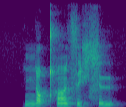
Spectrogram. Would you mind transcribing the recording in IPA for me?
ɲ ɐ qʰ ĩ s ɨ ç ɬ ɨ

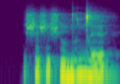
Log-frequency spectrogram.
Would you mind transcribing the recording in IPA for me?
ʃ a ʃ ɛ ʃ õ d̪ õ ŋ͡ǀ ɛ

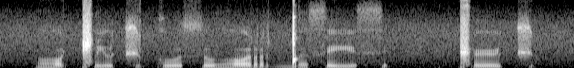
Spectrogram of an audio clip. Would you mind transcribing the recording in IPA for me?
ɦ ɔ ǁ i u̯ t͡ʃ ʏ k u θ u ɦ ɔ r ɡ͡ǃ ə θ i θ | ǁ ʏ t͡ʃ

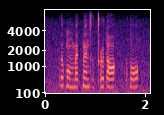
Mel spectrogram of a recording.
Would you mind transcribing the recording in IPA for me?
ɾ ə˥ ɓ ɔ̃˧ m æ˧˥ k͡p ɛ̃˧˥ dʱ ə˩˧ kʼ ə˞˥ ɗ ɑ˧˥ | ɗ ɔ˧˥

